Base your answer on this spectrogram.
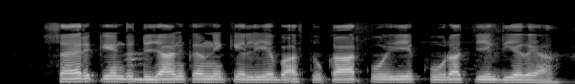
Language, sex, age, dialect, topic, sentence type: Hindi, male, 18-24, Awadhi Bundeli, banking, statement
